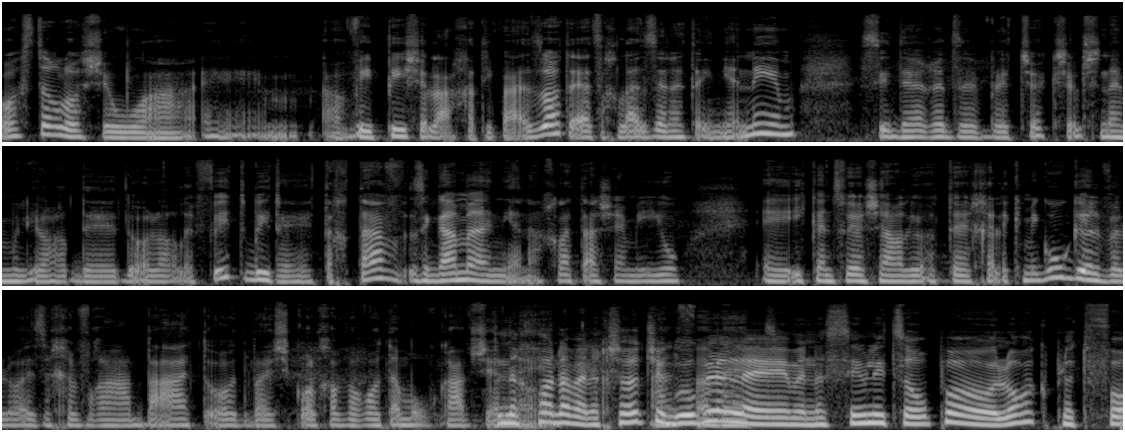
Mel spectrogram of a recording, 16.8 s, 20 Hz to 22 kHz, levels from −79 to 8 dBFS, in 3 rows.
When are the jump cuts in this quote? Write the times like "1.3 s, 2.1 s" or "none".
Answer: 7.0 s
